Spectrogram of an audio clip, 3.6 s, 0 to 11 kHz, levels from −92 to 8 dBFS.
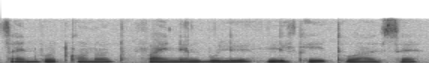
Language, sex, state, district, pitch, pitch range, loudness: Assamese, female, Assam, Sonitpur, 235 Hz, 230-245 Hz, -13 LUFS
